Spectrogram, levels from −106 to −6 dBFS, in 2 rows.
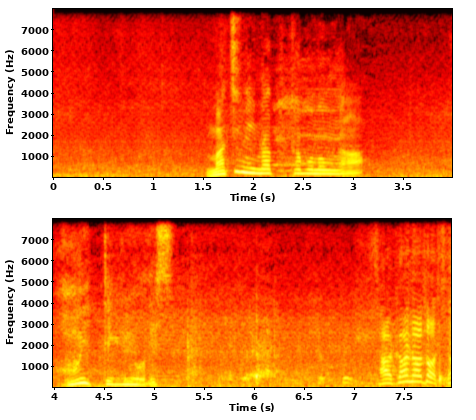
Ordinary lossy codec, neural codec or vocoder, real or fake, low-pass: none; codec, 16 kHz, 2 kbps, FunCodec, trained on Chinese and English, 25 frames a second; fake; none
